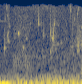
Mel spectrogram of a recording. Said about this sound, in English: and the gurgle bubble of the water in the creek.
